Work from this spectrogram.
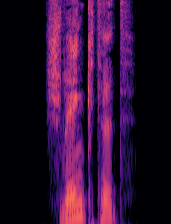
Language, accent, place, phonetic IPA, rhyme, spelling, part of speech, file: German, Germany, Berlin, [ˈʃvɛŋktət], -ɛŋktət, schwenktet, verb, De-schwenktet.ogg
- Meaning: inflection of schwenken: 1. second-person plural preterite 2. second-person plural subjunctive II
